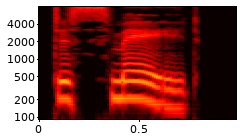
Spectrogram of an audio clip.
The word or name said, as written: dismayed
